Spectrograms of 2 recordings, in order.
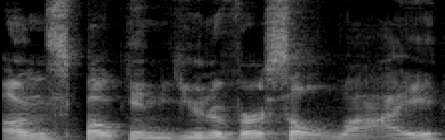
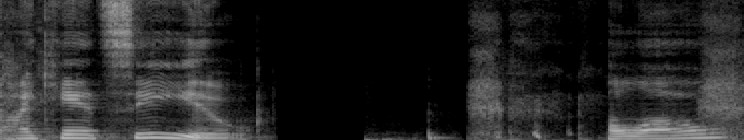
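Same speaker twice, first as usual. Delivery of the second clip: put-on high old woman voice; 8 semitones higher than usual. During a call with a co-host, imitating a grandma on FaceTime. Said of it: "like a grandma on FaceTime".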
